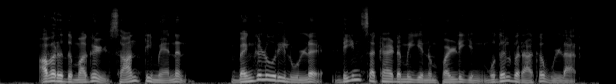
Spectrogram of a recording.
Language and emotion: Tamil, neutral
